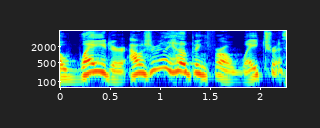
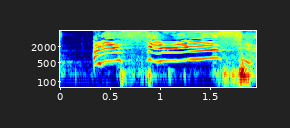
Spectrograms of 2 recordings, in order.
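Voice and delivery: very high, slow, loud squeal of disbelief; shocked disbelief; 8 dB louder, much slower than usual. Retold or imitated. Fiancée stunned by the proposal, shrieking high disbelief. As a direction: shriek it like you can't believe it. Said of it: "she goes".

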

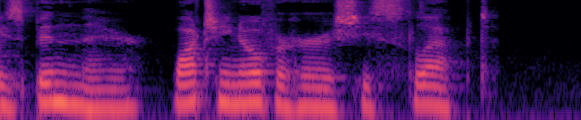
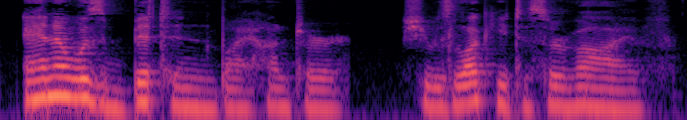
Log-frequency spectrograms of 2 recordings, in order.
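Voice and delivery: plain reading voice

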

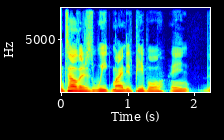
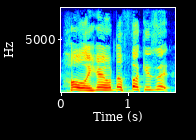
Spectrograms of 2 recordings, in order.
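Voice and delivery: confused bum voice; 11 semitones higher, 4 dB louder than usual. Retold or imitated. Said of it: "be like".

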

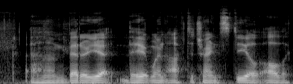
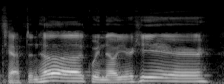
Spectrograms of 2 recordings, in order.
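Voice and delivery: higher, louder calling out to the hider; boys calling out; 7 semitones higher, 6 dB louder, slower than usual. Acted. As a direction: challenge the hidden pirate. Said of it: "they said".

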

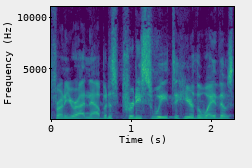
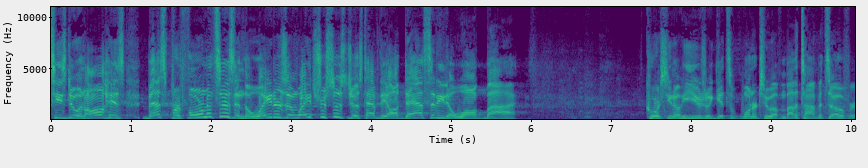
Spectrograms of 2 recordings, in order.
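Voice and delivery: ordinary delivery

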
